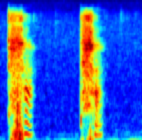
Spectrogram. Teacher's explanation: itu jelas banget ya keluar ada udara gitu berarti dia termasuk hamas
